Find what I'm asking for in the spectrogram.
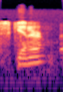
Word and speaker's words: Skinner: My last name is Skinner. I joke that you could pronounce that with a silent K because I'm a sinner.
